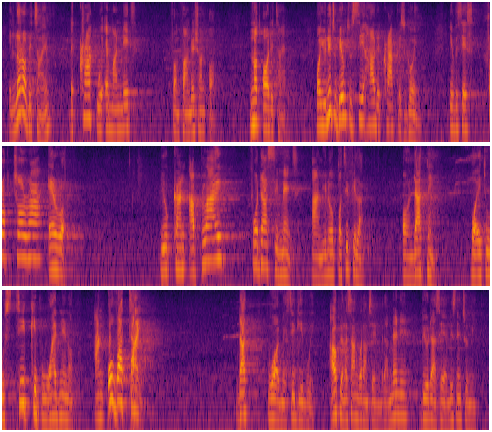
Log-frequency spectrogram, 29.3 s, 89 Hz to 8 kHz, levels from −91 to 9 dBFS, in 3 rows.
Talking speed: 160 wpm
